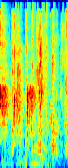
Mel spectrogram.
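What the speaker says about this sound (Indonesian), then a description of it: "Bagus, tepuk tangan buat Pak Taufik nih." Teachers at a school vision workshop clap for a colleague, a brief, moderately loud round of scattered handclaps with uneven rhythm, close and without talking.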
